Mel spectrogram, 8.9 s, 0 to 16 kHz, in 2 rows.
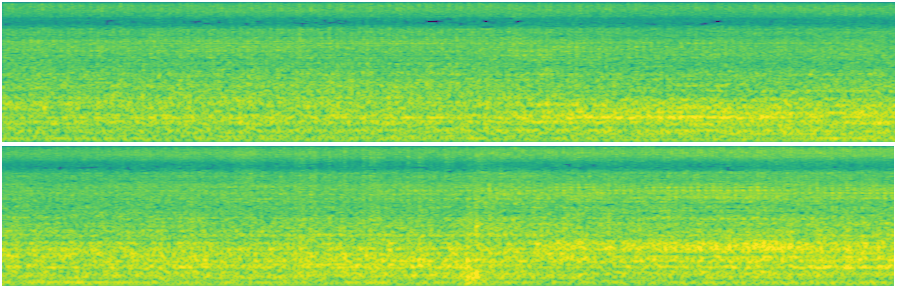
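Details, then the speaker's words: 2011 Land Rover LR4 at idle: steady even hum with light accessory whir and faint fast tick, no timing chain slap or rattle; normal idle. "There is none. No slapping noise. Nothing like that. Just standard ancillary noise, motor noise."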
